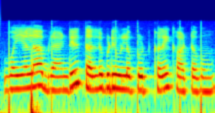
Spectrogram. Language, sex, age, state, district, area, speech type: Tamil, female, 18-30, Tamil Nadu, Erode, rural, read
